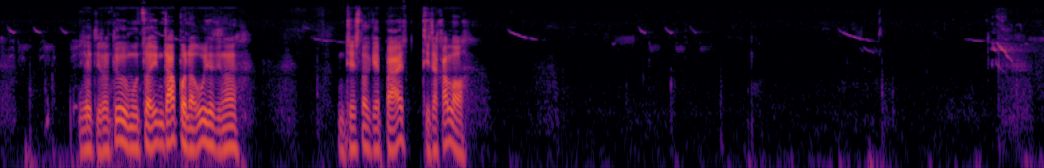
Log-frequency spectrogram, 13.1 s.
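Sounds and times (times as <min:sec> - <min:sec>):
faint bird chirps: 0:00.0 - 0:04.4, 0:06.3 - 0:09.6, 0:10.2 - 0:11.3, 0:11.9 - 0:13.0.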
